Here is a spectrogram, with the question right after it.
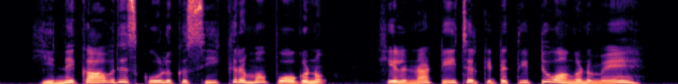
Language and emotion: Tamil, fearful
